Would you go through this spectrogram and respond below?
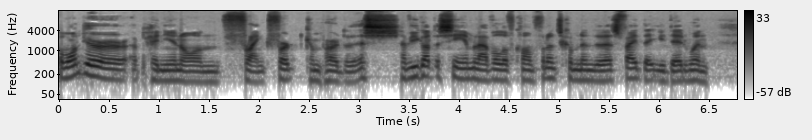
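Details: Adult male interviewer; no speech disorder.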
